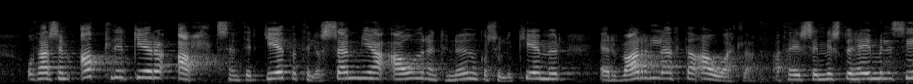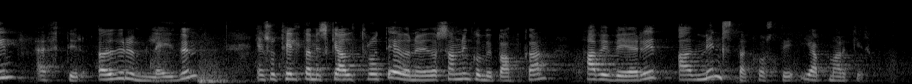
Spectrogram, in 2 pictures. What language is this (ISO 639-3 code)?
isl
